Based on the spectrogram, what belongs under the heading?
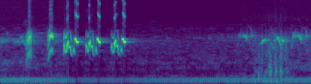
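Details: Sooty-headed bulbul in lively song, while wild bulbuls nearby grow noisy in reply. A quick burst of about six bright chirps in under a second, then faint distant twittering and a rustle, over a low electrical hum.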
